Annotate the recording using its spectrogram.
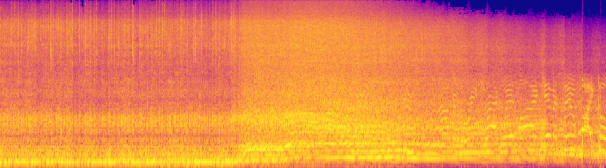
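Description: Two dragsters idling at the start line, then launching about five seconds in, their engines going to full throttle with a rising pitch before the sound fades as they pull away down the strip. A PA announcer's voice comes in over the fading engines near the end.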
